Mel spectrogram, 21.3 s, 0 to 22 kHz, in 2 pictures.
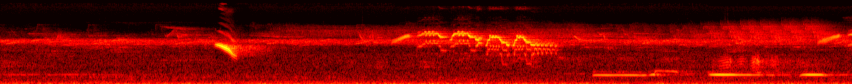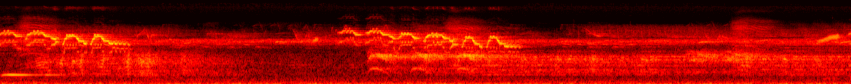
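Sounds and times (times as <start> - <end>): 
Veery singing rolling downward-spiraling phrases: 5.0 - 21.2.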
